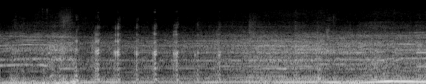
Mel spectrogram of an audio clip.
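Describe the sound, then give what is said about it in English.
A just-started car engine idles with a steady low rumble and faint rhythmic ticking, then revs up near the end, its pitch climbing as it roars louder. “What do you do when you turn on the car? Well, you rev it up. You gotta rev that engine.”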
